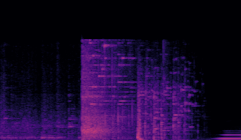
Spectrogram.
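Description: A shattering crash sound effect. A rush of noise builds to a loud burst about a second in, a second sharp hit follows about half a second later, and then it fades away.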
